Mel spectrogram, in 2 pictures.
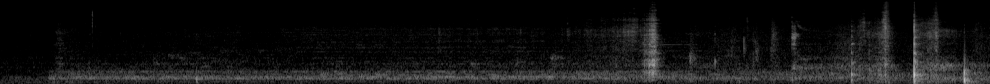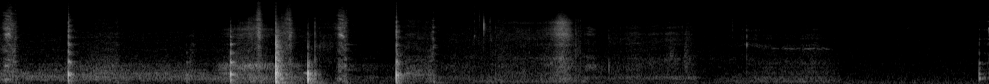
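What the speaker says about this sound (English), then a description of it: "I'm just letting that palette knife graze the canvas." A palette knife grazes wet oil paint on canvas with almost no pressure, making faint scraping strokes over a soft background, with sharper ticks and taps clustering in the middle and later part.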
